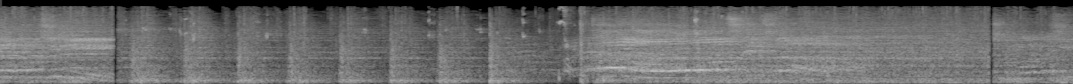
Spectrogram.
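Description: A basketball being dribbled on an indoor court, sharp bounces about twice a second for several seconds in the middle, between stretches of crowd voices from the stands at the start and after an abrupt cut near the end.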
